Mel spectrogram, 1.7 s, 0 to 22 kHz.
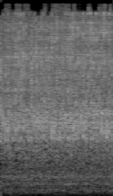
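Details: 2001 Ford Explorer Sport 4.0 SOHC at rough idle: harsh, fast metallic rattle that does not let up, with low compression on all three right-hand cylinders; owner suspects the rear right-hand timing chain or cam sprocket.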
